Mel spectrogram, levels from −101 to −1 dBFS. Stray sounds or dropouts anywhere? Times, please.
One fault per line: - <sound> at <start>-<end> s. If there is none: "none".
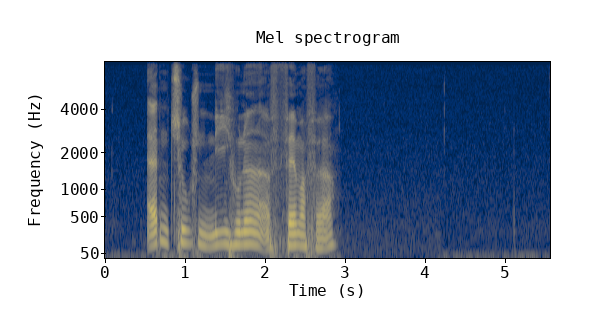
none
